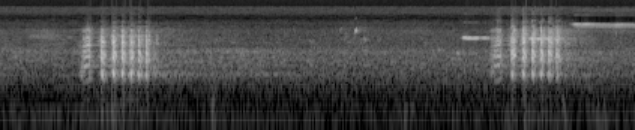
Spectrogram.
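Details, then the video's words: Crane uttering two rattling, pulsed calls about three seconds apart, each roughly half a second of rapid harsh notes, with a faint thin whistle from another bird between them. "Hello Mr crane,, why are you making noise??"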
